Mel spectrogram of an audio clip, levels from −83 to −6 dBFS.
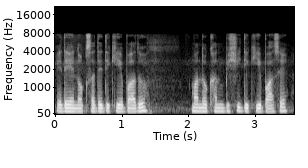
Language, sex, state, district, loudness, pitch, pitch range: Nagamese, male, Nagaland, Kohima, -17 LUFS, 120 Hz, 115-125 Hz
